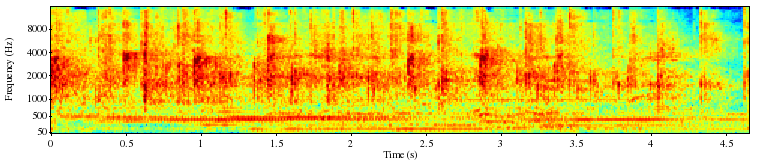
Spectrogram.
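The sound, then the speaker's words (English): An audience gives a hand clap of praise to God, a dense, steady burst of applause lasting several seconds, with a sustained low musical tone humming underneath. “Will somebody give him a hand clap of praise?”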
